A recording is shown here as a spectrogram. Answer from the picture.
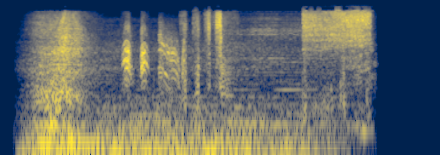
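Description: Channel-logo intro sting made of sound effects and music: a whoosh, a quick run of sharp hits, then a hiss, over a deep low rumble, cutting off suddenly just before the end.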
